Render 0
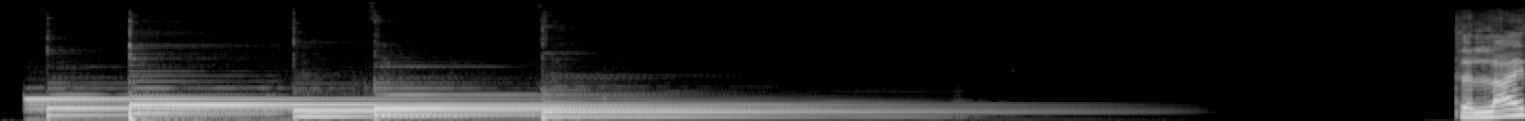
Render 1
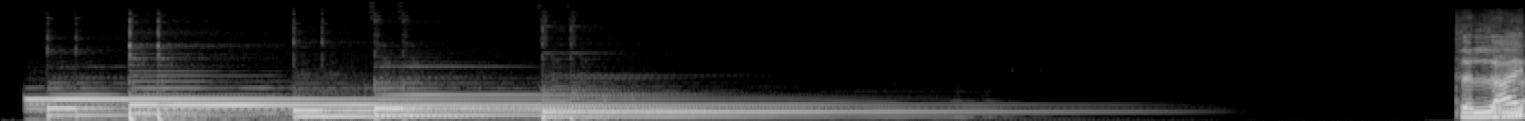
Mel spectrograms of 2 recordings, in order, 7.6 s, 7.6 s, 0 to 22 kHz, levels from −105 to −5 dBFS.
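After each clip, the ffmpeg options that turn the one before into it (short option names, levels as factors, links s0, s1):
-af "aecho=1:1:142:0.668"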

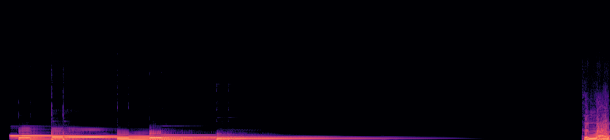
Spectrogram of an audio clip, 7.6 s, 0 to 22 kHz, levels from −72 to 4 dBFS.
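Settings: -af "aeval=exprs='0.266*sin(PI/2*2.51*val(0)/0.266)':c=same"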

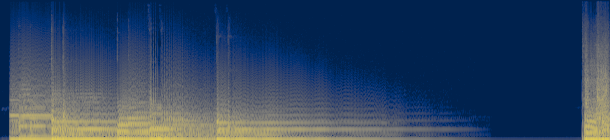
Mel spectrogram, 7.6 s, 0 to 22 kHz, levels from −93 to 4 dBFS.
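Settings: -af "afreqshift=-440,aeval=exprs='abs(val(0))':c=same,volume=1.58"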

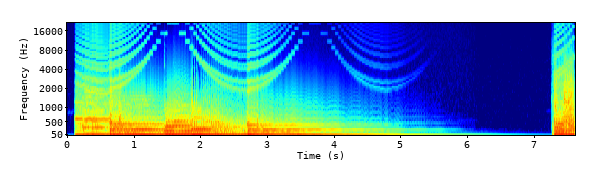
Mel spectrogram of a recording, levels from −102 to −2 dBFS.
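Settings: -filter_complex "[0:a]acrossover=split=120|570[s0][s1][s2];[s0]aecho=1:1:742|1484|2226:0.299|0.0687|0.0158[s3];[s1]acrusher=samples=11:mix=1:aa=0.000001:lfo=1:lforange=17.6:lforate=0.47[s4];[s3][s4][s2]amix=inputs=3:normalize=0,volume=0.708"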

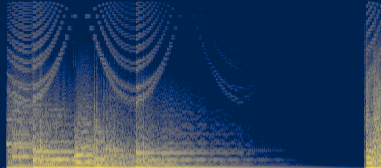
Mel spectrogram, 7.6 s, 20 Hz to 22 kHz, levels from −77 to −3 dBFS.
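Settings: -filter_complex "[0:a]asplit=2[s0][s1];[s1]adelay=34,volume=0.422[s2];[s0][s2]amix=inputs=2:normalize=0,volume=1.41"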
